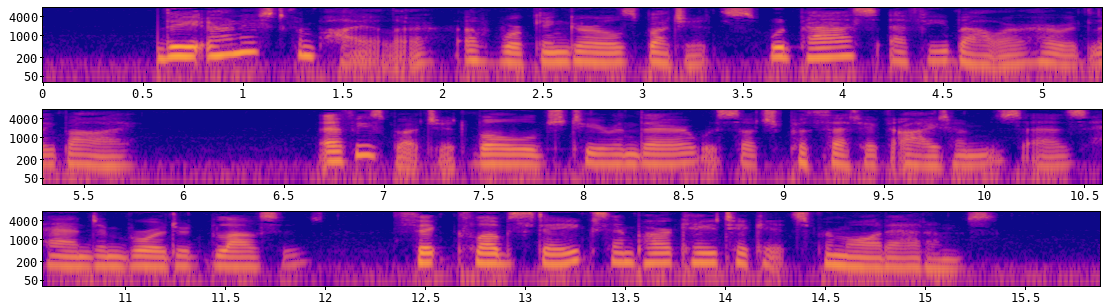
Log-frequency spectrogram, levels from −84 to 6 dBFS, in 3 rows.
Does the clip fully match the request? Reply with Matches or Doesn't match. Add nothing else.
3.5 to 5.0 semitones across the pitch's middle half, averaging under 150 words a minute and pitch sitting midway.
Matches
